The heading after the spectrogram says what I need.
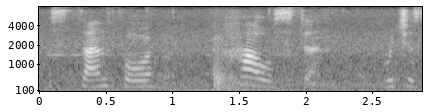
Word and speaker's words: Houston: um ho the last two letters stand for Houston which is spelled same way as Houston so south of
